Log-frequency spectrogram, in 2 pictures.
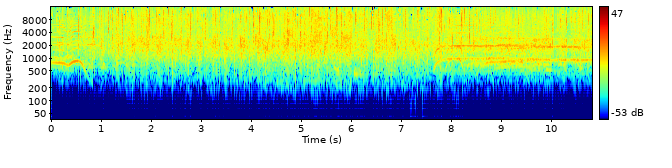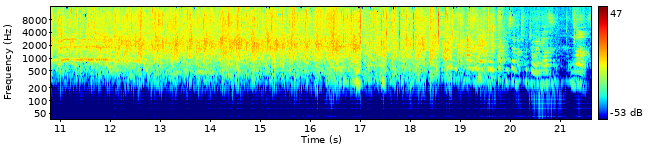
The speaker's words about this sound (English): Very yeah, slow. it took Cariad a while to get to the stage. That's why I started. I didn't want the applause to die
